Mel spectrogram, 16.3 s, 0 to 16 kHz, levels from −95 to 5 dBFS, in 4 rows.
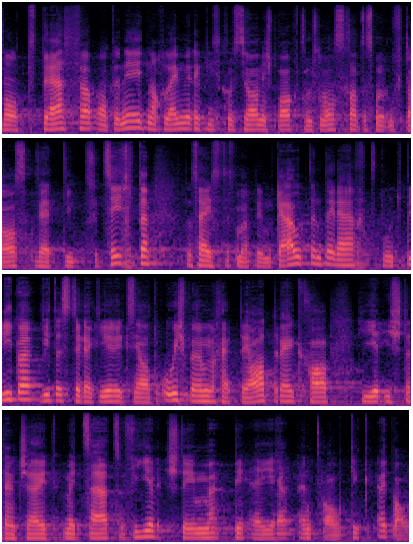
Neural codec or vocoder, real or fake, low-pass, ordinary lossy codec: codec, 32 kHz, 1.9 kbps, SNAC; fake; 14.4 kHz; none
